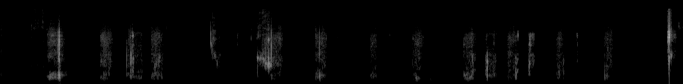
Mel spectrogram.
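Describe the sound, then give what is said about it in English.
Crisp crunching of someone biting and chewing an apple, a quick run of wet, snappy bites in an irregular rhythm with brief pauses, no talking. “By the way, I'm munching on an apple.”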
